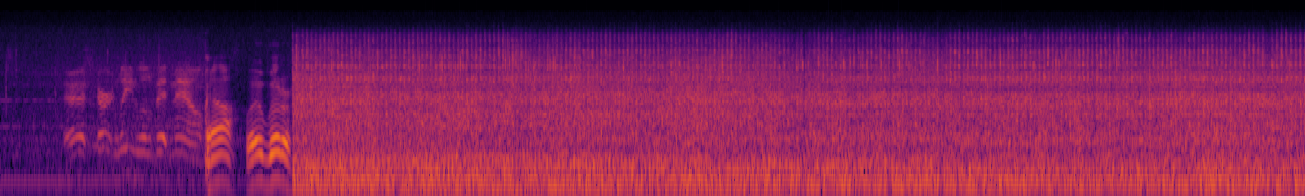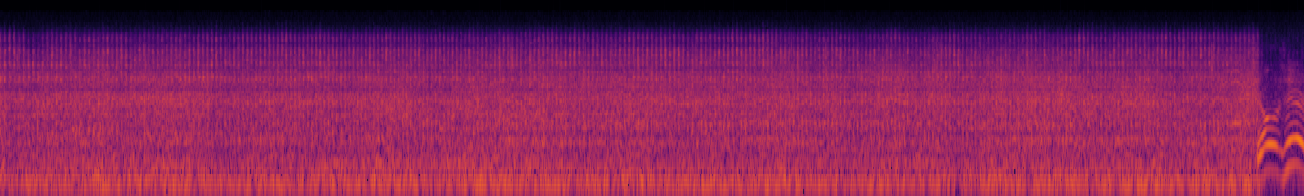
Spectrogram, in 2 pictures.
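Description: Steam donkey yarding engine working its main lines: a loud, steady rush of steam and machinery that starts suddenly about three seconds in and cuts off suddenly just before the end.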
